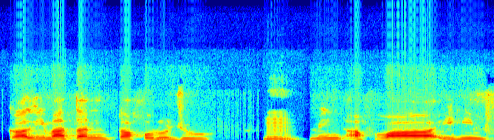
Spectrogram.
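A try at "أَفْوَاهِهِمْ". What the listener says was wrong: نہیں بہت لمبا نہیں کرنا. افواہہم.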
